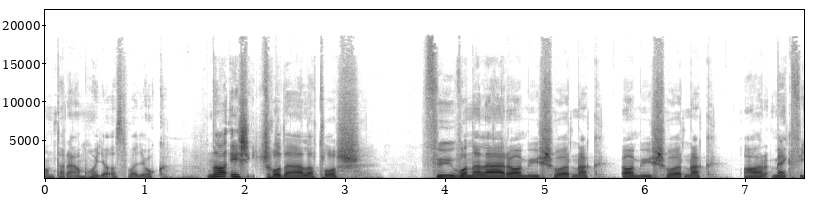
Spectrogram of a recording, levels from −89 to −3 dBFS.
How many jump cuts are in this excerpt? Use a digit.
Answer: 2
